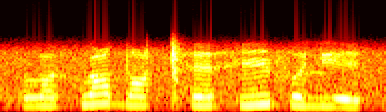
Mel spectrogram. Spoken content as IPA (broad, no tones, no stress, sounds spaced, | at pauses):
lˠ ʏ h u dˤ ʏ ǀʰ ɛ h ẽ f ə lʲ e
